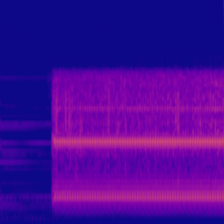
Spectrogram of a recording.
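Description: A steady, unbroken telephone dial tone switches on after a brief quiet moment as someone makes a phone call in a hallway, and holds at an even, fairly loud level to the end, with no voices.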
